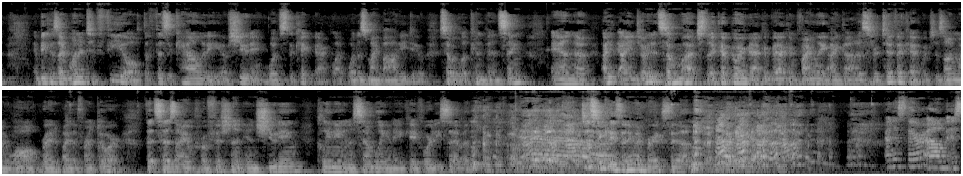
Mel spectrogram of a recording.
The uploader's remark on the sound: panel recorded at Days of the Dead Chicago on May 15, 2022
